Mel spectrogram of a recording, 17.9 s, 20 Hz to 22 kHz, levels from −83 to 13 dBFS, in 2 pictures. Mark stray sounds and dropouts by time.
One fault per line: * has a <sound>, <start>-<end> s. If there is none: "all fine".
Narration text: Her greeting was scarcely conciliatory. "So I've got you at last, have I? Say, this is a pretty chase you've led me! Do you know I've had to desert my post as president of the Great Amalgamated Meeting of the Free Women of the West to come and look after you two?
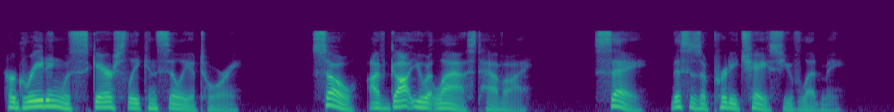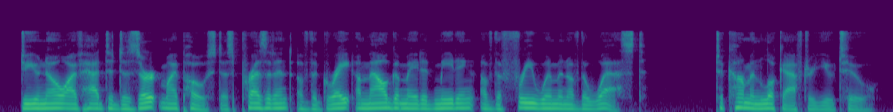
all fine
